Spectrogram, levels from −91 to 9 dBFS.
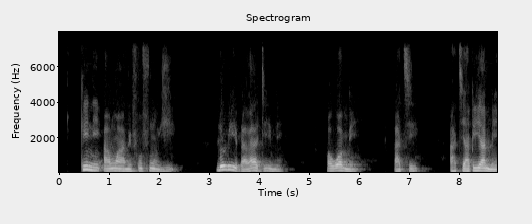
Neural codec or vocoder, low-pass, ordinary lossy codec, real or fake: codec, 24 kHz, 6 kbps, HILCodec; 7.2 kHz; none; fake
